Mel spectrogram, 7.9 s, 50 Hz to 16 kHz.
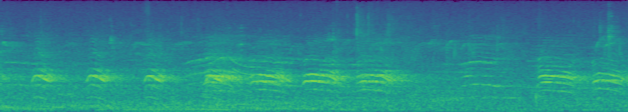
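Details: Zoo troop of Japanese macaques at Hamura, Japan, calling at dusk in December 2020 before closing: arched, tonal coos repeated about every second, overlapping from several animals over a steady background hum.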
